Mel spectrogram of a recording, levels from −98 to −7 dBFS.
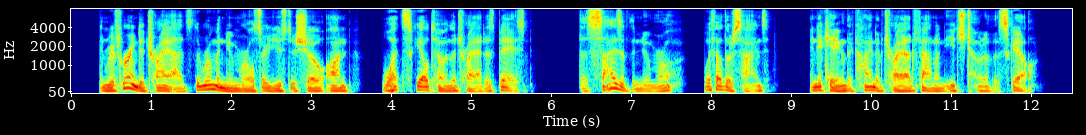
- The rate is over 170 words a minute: Yes, average, 185 wpm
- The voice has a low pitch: Yes, very low, 90 Hz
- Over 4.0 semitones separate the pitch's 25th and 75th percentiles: No, average, 2.8 semitones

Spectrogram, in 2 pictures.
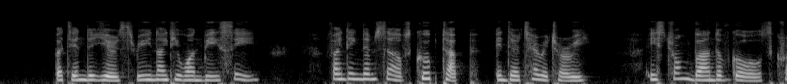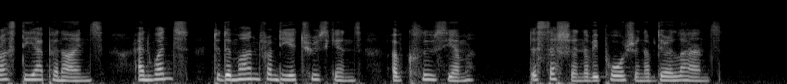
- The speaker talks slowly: No, average, 145 wpm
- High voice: Yes, high, 205 Hz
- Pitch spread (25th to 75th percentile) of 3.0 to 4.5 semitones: Yes, average, 3.5 semitones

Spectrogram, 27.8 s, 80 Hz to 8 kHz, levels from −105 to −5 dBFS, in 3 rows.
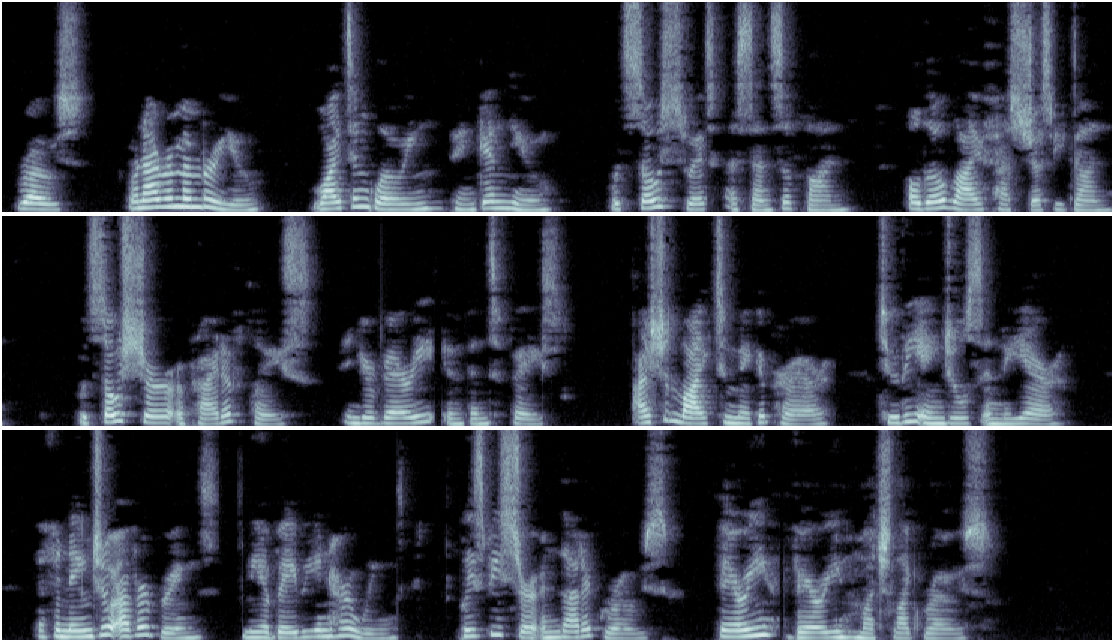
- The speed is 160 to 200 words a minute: No, average, 150 wpm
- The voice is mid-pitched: No, high, 210 Hz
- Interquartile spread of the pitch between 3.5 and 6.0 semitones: Yes, average, 4.0 semitones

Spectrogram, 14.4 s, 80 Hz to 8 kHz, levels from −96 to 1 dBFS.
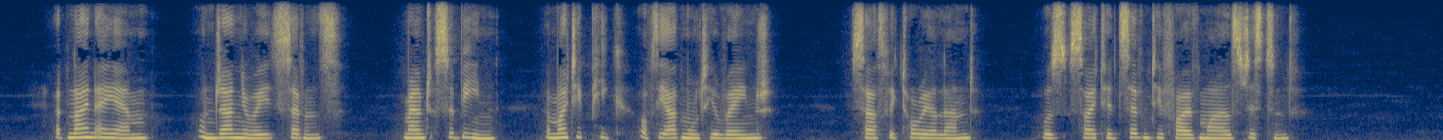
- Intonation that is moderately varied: No, narrow, 1.9 semitones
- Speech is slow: Yes, slow, 100 wpm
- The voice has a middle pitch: No, high, 225 Hz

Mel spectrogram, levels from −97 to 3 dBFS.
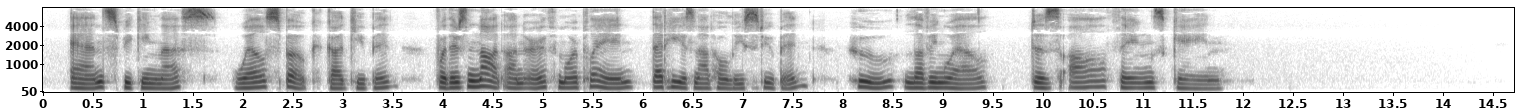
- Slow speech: Yes, slow, 110 wpm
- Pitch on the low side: No, medium, 175 Hz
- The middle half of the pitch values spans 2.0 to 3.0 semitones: Yes, average, 2.7 semitones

